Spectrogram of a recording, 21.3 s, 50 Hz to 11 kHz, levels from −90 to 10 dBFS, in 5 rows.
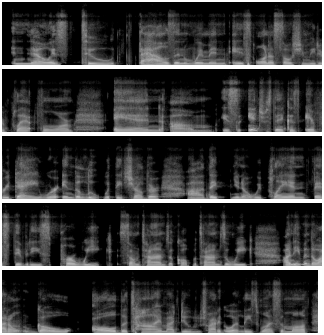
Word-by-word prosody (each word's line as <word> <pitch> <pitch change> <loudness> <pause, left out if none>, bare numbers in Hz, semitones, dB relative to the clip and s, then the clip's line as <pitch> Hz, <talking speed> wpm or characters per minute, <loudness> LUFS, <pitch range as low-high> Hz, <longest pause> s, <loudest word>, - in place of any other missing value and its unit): No, 155 -3 +3
it's 150 +6 +2 0.2
2,000 185 -5 +2
women, 150 -1 +1
it's 140 -1 +1
on 145 +2 +2
a 145 - +3
social 155 +7 -2
media 195 0 -3
platform, 135 -5 -3 0.5
and, 135 -3 +1
um, - - -4
it's 155 0 -2
interesting 160 +1 +2
'cause 150 -1 -3
every 165 +3 +1
day 190 +4 +3
we're 150 -1 +3
in 160 0 0
the 160 - +4
loop 190 +9 -2
with 150 - -3
each 145 +2 -1
other. 135 -1 +1 0.4
Uh, 135 +2 -1
they 140 0 +3
you 145 - -1
know, 135 - -2
we 135 +1 -4
plan 145 0 0
festivities 145 -1 -1
per 160 -1 +5
week, 155 - -4
sometimes 145 -1 0
a - - -1
couple 145 +1 -5
times 145 0 -1
a - - +1
week. 150 - -1 0.4
And - - +5
even 265 -2 +3
though 215 -2 +6
I 195 - +7
don't 165 -5 -3
go 150 -1 +3 0.3
all 135 +3 +4
the 140 -2 -2
time, 150 +3 0
I 145 - 0
do 145 0 -4
try 140 -2 -2
to 140 - -2
go 140 0 +1
at 125 - -2
least 140 +2 -5
once 140 0 -3
a 145 - -3
month. 155 +2 0
150 Hz, 165 wpm, -26 LUFS, 140-160 Hz, 0.5 s, I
